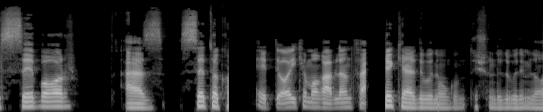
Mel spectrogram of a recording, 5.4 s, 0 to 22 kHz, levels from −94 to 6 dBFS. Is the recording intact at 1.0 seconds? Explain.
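Yes, the speech at 1.0 seconds is intact, with no audible fault at that moment.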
